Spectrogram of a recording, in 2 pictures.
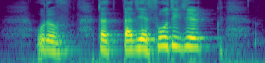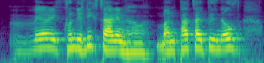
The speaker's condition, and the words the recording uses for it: Stuttering. Ich kann dich gut verstehen und die Zuhörerinnen und Zuhörer unseres Podcasts sicherlich auch.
